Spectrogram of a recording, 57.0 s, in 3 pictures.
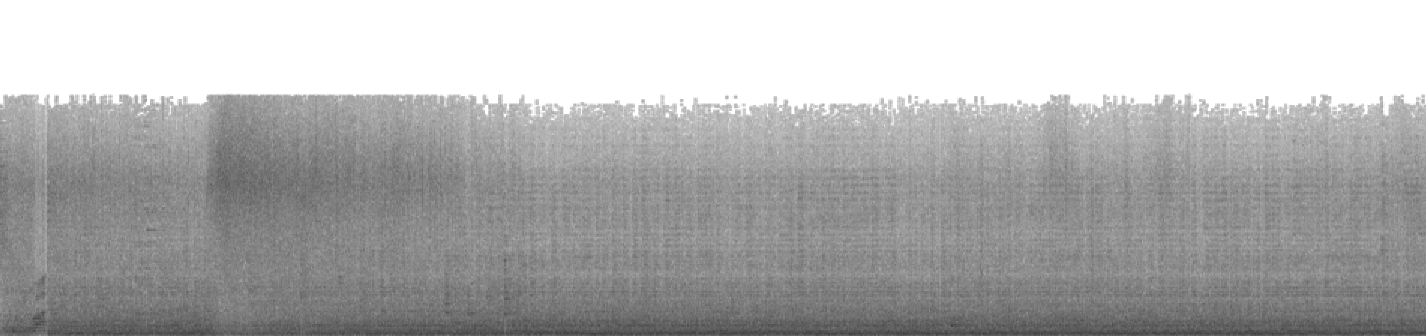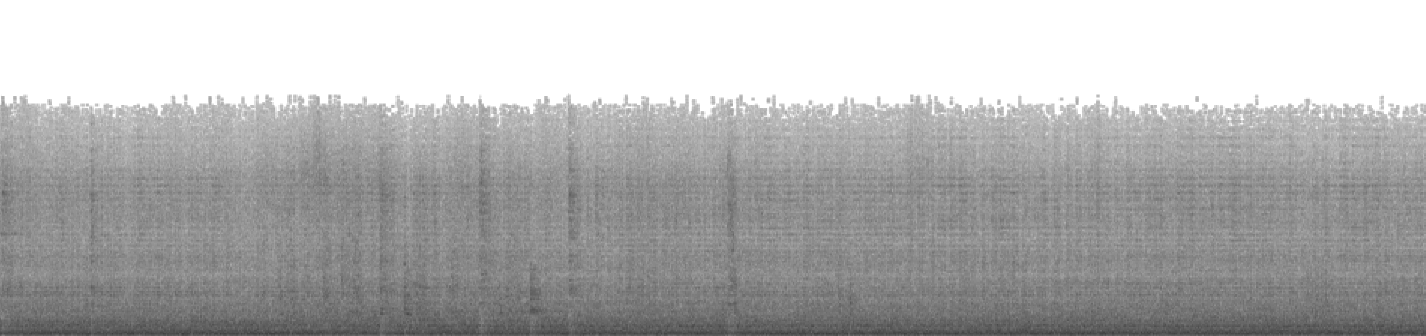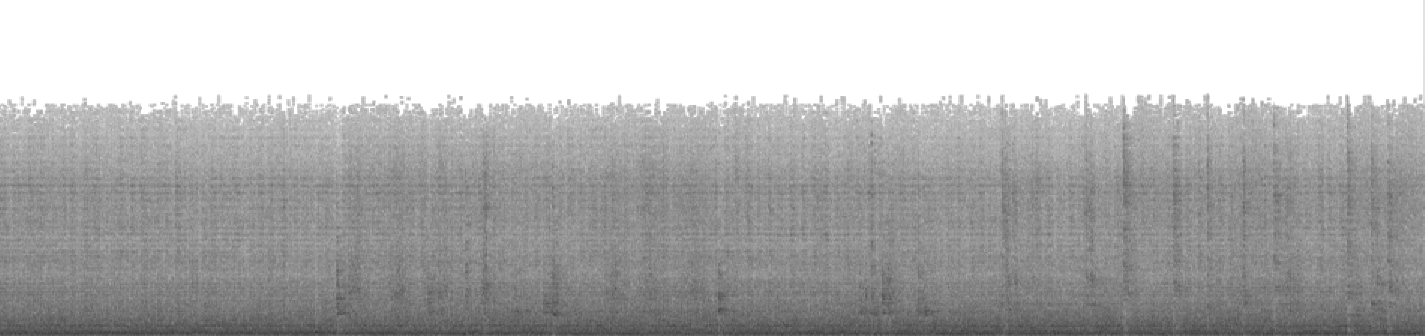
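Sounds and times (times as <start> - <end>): onions sizzling in oil: 1.1 - 7.0.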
